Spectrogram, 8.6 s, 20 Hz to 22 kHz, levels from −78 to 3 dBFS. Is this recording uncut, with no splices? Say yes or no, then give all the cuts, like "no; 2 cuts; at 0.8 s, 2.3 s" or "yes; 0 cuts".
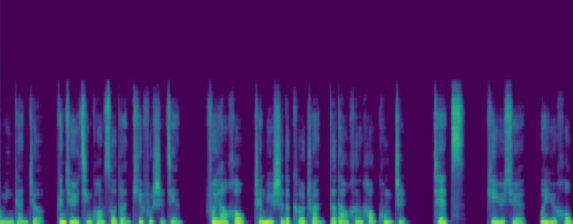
no; 2 cuts; at 2.9 s, 6.4 s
